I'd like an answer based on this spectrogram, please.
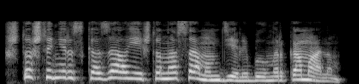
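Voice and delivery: high, emphatic, biting taunt; venomous. A narrator's reading. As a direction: needle them with poisonous sarcasm. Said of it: "ядовито спросил Тео".

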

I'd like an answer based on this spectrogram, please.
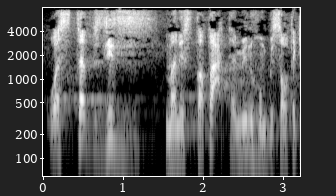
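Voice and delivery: slow, measured chanted recitation of واستفزز; slow Quran recitation. Acted. Preacher quoting the Quran in a slow recitation. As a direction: recite the verse slowly and solemnly.

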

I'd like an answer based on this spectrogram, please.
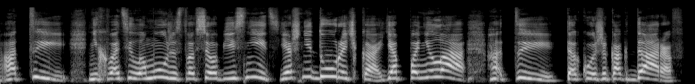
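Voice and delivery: heated, high, loud reproach; sharp accusation. A narrator's reading. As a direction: hurl it at him in a quarrel. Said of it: "резко отвечала Маша".

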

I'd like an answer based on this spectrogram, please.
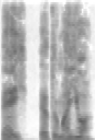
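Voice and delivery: high, drawn-out protest; indignant yell. A narrator's reading. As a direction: yell it in a high voice, stretching the words. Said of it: "завопила Дори".

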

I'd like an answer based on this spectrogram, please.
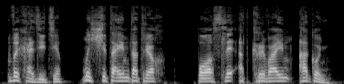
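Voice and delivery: strange clicking insect voice; chittering insect creature. Acted. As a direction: voice a buzzing bug-man. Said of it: "Какой же странный голос, стрекочущий".

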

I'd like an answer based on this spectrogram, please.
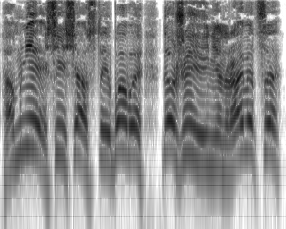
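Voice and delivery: high, blustering excuse; defensive dwarf. A narrator's reading. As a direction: squeak out a denial. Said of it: "защищался Дворф".

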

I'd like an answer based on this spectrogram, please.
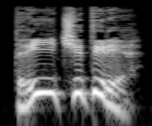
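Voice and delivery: loud, high strained shout on the lift; shouted count. A narrator's reading. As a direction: yell the count while heaving. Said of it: "крикнул Артём".

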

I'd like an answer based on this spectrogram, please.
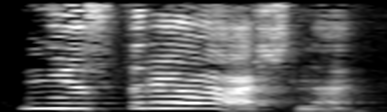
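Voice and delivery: high, slow cheeky yell; defiant shout. Acted. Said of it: "выкрикнул в ответ Серый". (дерзкий выкрик в ответ)

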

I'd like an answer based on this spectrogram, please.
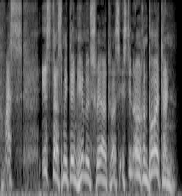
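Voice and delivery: high-pitched, furious demand; full of anger. A narrator's reading. Raik flinging questions at Vahan, full of anger. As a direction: hurl the questions angrily. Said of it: "schleudert Raik Vahan voller Zorn entgegen".

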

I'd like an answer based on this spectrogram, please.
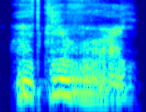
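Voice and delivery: low, slow menacing bark; barking alien. A narrator's reading. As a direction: growl the order like a beast. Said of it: "рявкнул чужак". (низкий медленный рявк)

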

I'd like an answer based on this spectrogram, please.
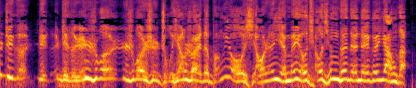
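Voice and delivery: high, wailing voice of a frightened brute; wincing, miserable. A narrator's reading. Scared big man pleads with Chu Liuxiang, high and whimpering. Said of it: "苦着脸说".

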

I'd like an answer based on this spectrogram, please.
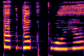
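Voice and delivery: very high, squeaky amazement; stunned little fairy; astonished fairy. A narrator's reading. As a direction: ask in a tiny baffled fairy voice. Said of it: "изумлённо спросила Ульрика".

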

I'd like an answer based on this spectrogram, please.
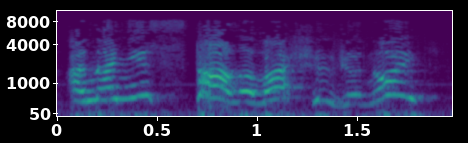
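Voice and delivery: high, laughing triumphant announcement; gleeful laughing reveal. Acted. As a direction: crow it out with laughter.

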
